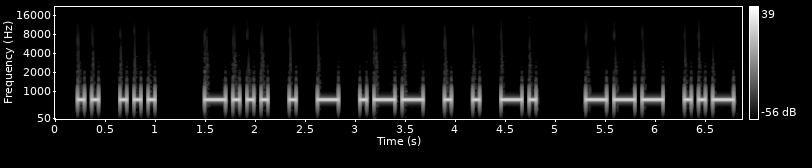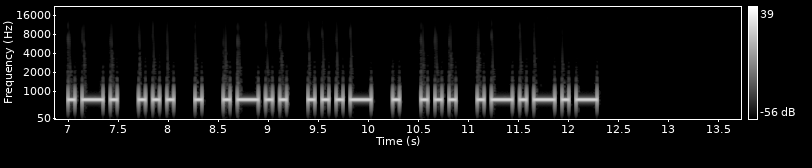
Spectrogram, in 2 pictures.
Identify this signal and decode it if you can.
Morse code, heard as a keyed tone, about 17 wpm, 700 Hz. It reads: IS BETWEEN OURSELVES.
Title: Sentences from Top 1600 Words 17wpm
